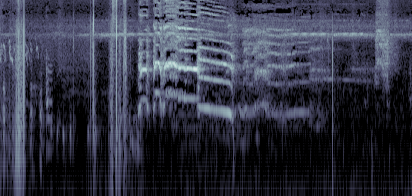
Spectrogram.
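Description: Mixed-breed rooster crowing once, a drawn-out, clear cock-a-doodle-doo lasting about two seconds, close and loud, set among a few clucks, sharp knocks and faint background chirping.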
